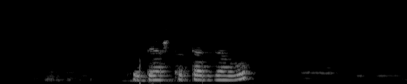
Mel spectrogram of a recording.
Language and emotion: Russian, neutral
